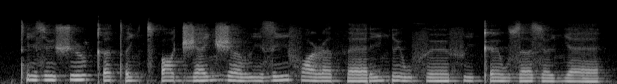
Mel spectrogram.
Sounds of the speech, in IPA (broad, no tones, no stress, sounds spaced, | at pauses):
tʼ i z y ʃ y ɭ kʼ ə tʼ ə ʎ t͡sʼ ɔ d͡ʒ ɛ ʎ ʒ ə β i z i f ɔ ɭ ə θ ɛ ɾ i ʎ ɾ y w f ø f i kʼ ø w z ə z ø ʎ ɛ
